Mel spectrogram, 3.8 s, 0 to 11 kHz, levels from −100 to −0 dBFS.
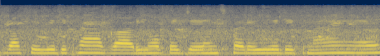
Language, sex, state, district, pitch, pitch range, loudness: Hindi, female, Bihar, Sitamarhi, 200 Hz, 195-210 Hz, -13 LUFS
